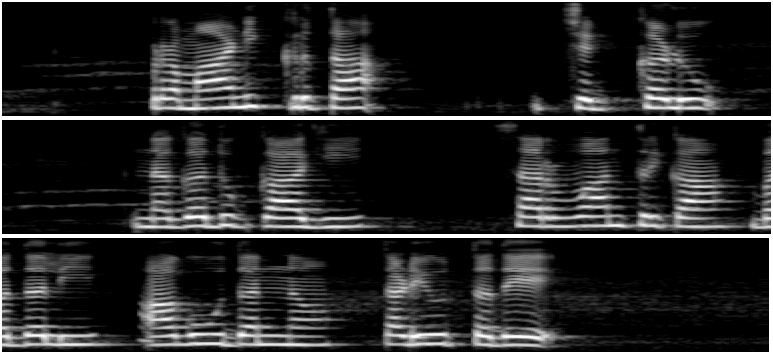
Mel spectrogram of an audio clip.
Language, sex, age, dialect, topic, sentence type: Kannada, female, 18-24, Coastal/Dakshin, banking, statement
